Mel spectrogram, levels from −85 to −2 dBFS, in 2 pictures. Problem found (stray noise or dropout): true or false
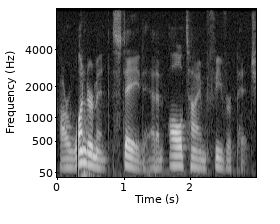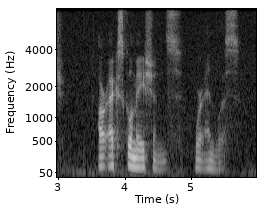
true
